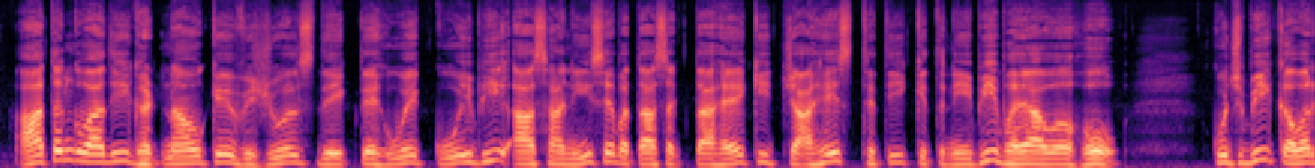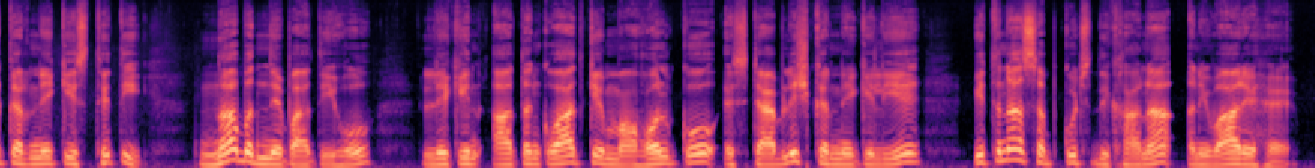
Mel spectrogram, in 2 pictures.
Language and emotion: Hindi, neutral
